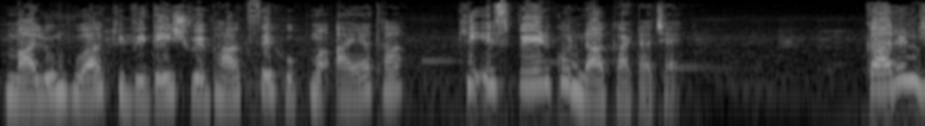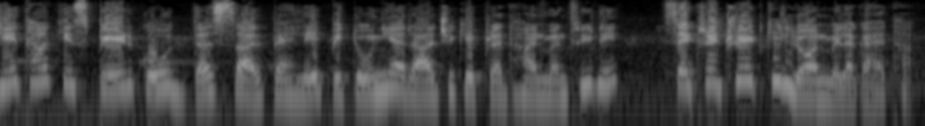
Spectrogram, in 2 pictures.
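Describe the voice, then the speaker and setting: Expressive woman narrating a story. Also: on the low side.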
